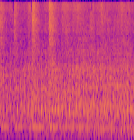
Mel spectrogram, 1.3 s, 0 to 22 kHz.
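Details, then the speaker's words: Yamaha YZ125 two-stroke, 25 over, properly jetted with good head profile; crisp, even idle with steady buzzy tone and no misses or surging, motor sounds good and tight. "one see if she'll idle for for a second here you go motor sounds good and tight"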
